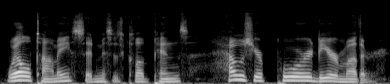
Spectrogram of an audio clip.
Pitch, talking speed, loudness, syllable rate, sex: 150 Hz, 155 wpm, -19 LUFS, 3.9 syllables/s, male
